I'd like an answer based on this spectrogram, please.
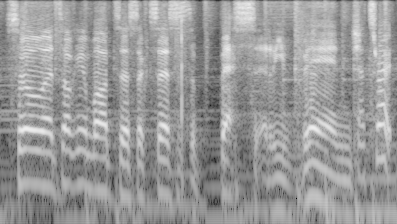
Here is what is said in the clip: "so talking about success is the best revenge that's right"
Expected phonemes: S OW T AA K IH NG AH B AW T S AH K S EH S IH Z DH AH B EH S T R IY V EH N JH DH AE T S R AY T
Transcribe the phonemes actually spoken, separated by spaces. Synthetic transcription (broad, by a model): S OW T AA K IH NG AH B AW T S AH K S EH S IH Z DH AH B EH S T R IY V EH N JH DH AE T S R AY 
